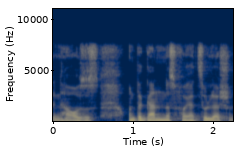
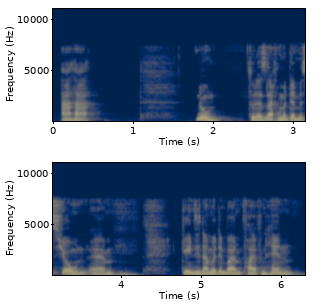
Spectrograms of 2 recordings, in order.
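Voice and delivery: a louder, businesslike dwarf; dwarf questioning; 4 semitones higher, 4 dB louder than usual. A narrator's reading. Dwarf asks Wollmaus about the mission, louder and brisk. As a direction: get down to business.

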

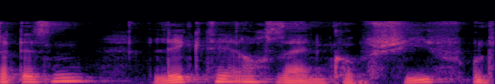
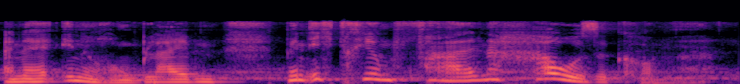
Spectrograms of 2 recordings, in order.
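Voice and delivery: much higher, louder boastful voice, slowing at the end; pompous lecturing falsetto; 9 semitones higher, 3 dB louder than usual. A narrator's reading. Chica Vollbart brags to the group, high, loud and pompous. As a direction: lecture them grandly about his heroism. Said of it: "dozierte er weiter".

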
